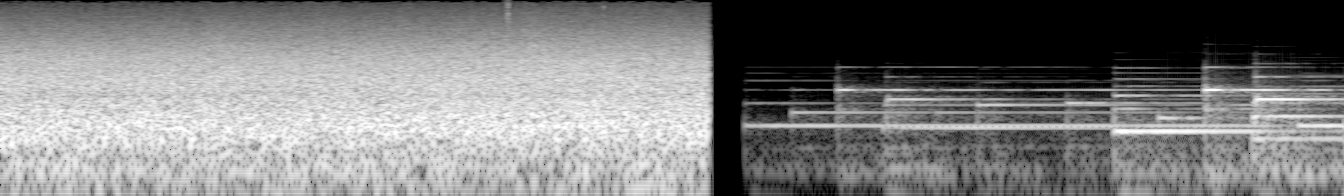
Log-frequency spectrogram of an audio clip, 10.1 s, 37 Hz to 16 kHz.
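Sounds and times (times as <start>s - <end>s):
waterfall rushing: 0.0s - 5.3s.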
